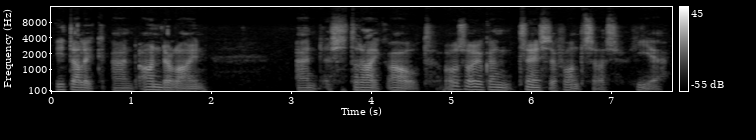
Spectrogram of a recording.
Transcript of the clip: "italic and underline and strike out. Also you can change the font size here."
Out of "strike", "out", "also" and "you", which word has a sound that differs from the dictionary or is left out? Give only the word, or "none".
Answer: none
